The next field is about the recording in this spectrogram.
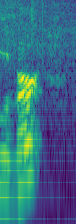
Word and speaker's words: LeVert: The Nets did not make any sense at all, especially that you got rid of LeVert. That's his name, how you pronounce it.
